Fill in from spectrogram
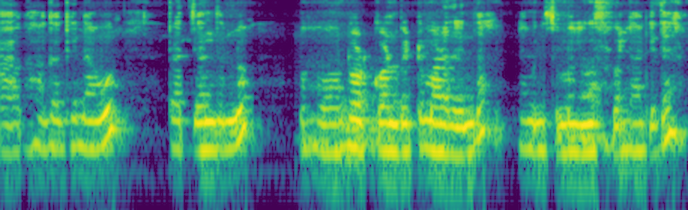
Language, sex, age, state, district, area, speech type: Kannada, female, 30-45, Karnataka, Chikkamagaluru, rural, spontaneous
